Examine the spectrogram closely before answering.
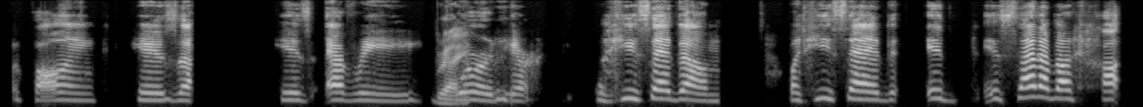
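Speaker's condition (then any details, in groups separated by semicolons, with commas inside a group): Quadriplegic cerebral palsy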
